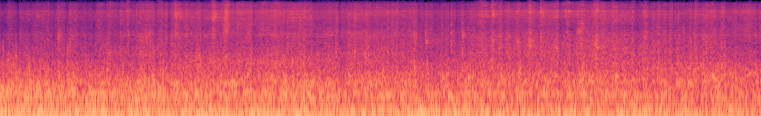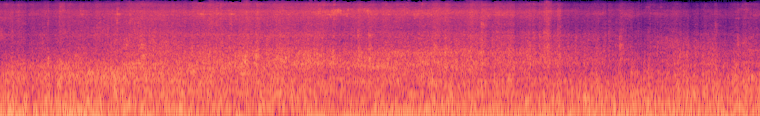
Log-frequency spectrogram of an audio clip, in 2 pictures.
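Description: Meter-gauge passenger train coaches running alongside, wheels clacking over the rail joints, under the low road rumble of the car they are heard from.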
